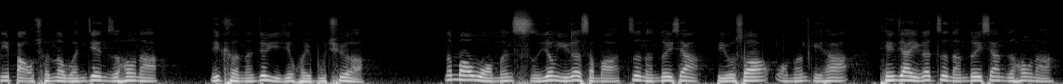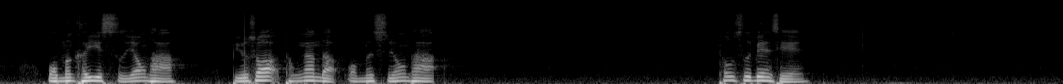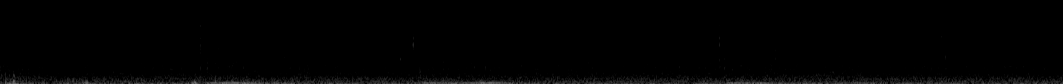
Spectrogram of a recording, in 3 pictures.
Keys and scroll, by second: 7.7 ctrl+shift+z.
